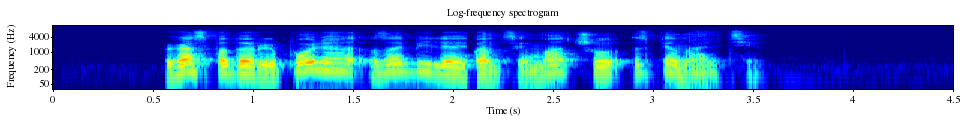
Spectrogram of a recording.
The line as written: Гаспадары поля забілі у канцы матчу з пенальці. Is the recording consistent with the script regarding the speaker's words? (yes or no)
yes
